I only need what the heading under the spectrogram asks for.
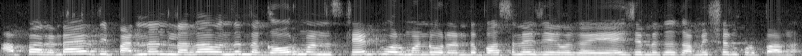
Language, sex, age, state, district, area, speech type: Tamil, female, 60+, Tamil Nadu, Mayiladuthurai, urban, spontaneous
